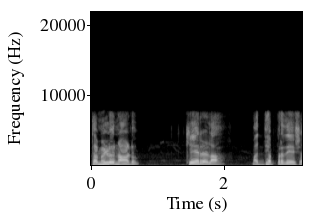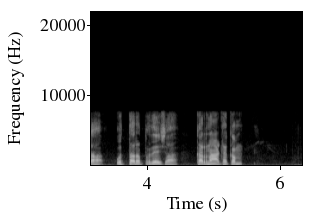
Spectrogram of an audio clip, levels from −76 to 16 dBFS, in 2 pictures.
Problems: constant background noise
